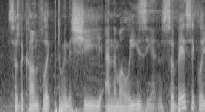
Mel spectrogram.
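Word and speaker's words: sidhe: by the way that that word is spelled s d he e so probably half of you are thinking Sidi that's why I read it forever it's actually shei that's the word though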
